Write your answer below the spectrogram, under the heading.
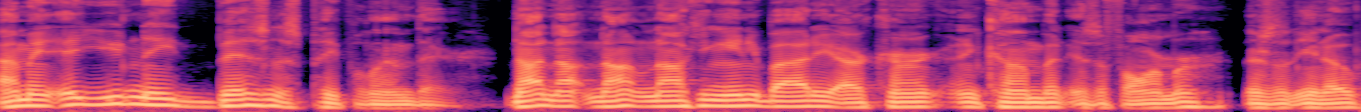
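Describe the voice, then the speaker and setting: A man with a Southern US accent talks at a fairly quick pace with lively intonation. His very deep, low pitch carries a dark, mellow tone. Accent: Southern US (Georgia). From US South, Georgia (Hall County). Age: 60s. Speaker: political candidate, business owner. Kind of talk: interview. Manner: halting, with filler words.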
